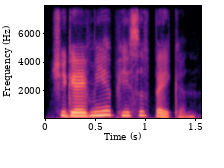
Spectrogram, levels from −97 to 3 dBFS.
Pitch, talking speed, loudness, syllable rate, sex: 230 Hz, 270 wpm, -17 LUFS, 6.3 syllables/s, female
